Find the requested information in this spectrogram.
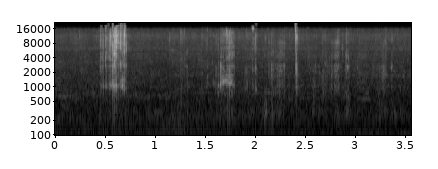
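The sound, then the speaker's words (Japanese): Crunchy bites into a whole soy-marinated cucumber on a skewer: two sharp, crisp crunches followed by softer crackling chewing. “これシャキシャキしてすごい歯ごたえ、きゅうりの。”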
